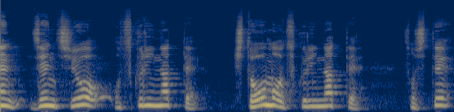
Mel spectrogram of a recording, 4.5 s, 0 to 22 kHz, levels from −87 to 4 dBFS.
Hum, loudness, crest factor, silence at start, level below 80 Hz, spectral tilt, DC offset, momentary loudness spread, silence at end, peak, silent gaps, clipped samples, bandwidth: none; -27 LUFS; 16 dB; 0 s; -76 dBFS; -5 dB/octave; under 0.1%; 16 LU; 0.05 s; -12 dBFS; none; under 0.1%; 12.5 kHz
